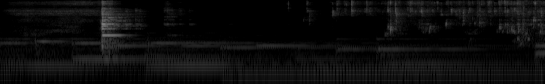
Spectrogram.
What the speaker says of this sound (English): I will strain out all the peels, keeping only the liquid extract for use.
